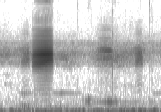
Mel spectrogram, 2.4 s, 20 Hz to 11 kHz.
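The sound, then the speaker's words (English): A small brown ground frog, only up to about 3 centimetres long and living in leaf litter and on the ground, gives a loud, nasal, buzzing call, followed by two softer, shorter calls over a faint steady hiss. No one speaks. “And they're little brown frogs and they live in leaf litter and on the ground, so they're pretty tough to find.”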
